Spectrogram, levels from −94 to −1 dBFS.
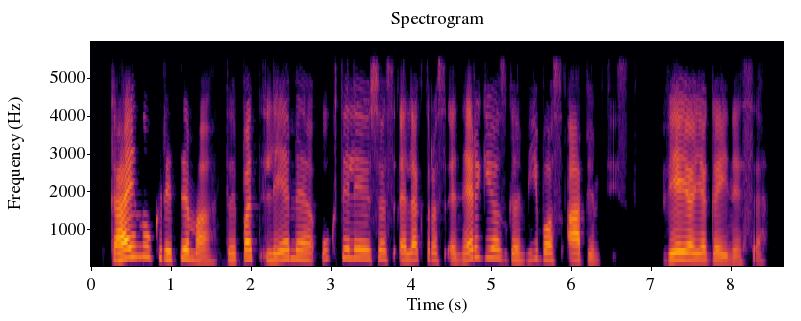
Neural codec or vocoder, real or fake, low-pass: none; real; 5.4 kHz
